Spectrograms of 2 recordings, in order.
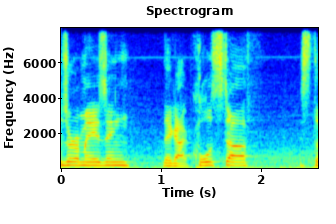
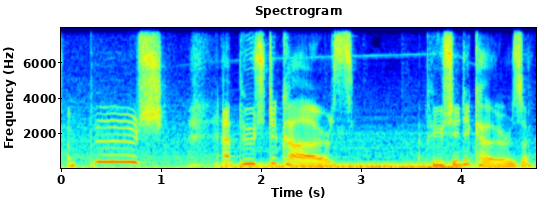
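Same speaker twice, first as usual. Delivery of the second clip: slow, hammed-up German accent; mock German, stretching the words out; 4 semitones higher, slower than usual. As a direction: play around with a drawn-out cartoon German accent. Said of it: "a stereotypical German accent".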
